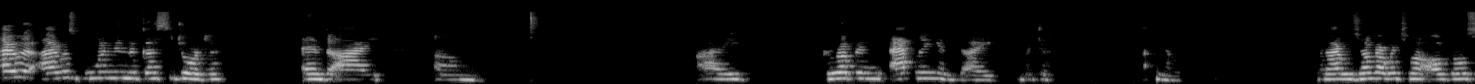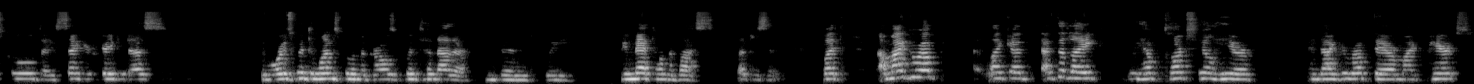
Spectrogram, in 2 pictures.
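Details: Adult woman with foreign accent syndrome that began on waking from a migraine in 2021, diagnosed by a speech therapist; she also reports slurred speech and functional neurological disorder.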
